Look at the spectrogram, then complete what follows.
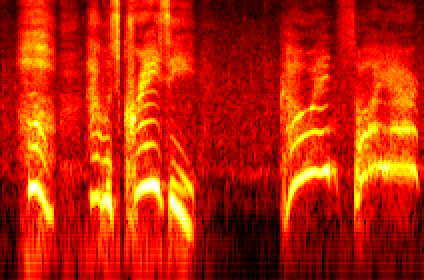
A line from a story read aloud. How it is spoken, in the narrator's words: a voice shout from the house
